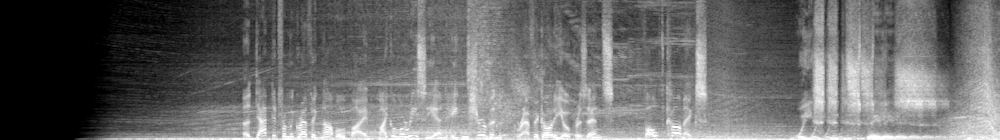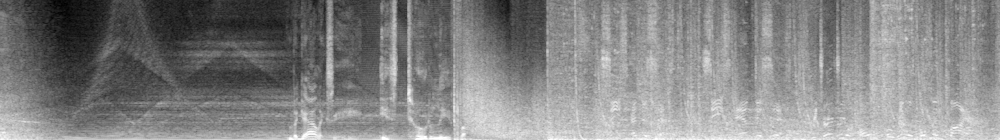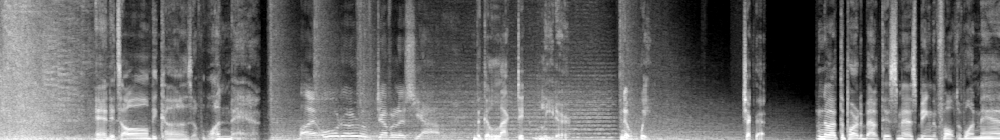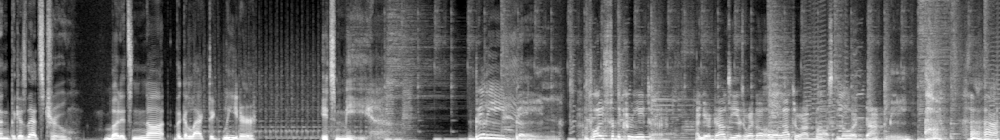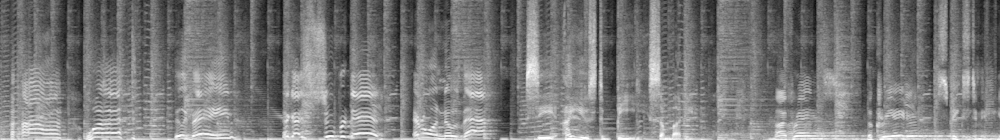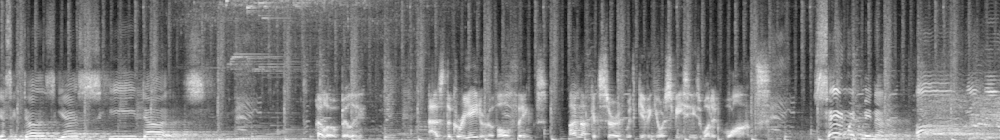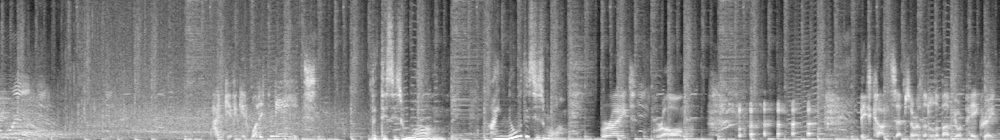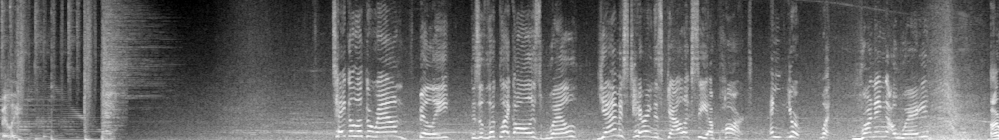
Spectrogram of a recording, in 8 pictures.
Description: Full Cast. Cinematic Music. Sound Effects.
